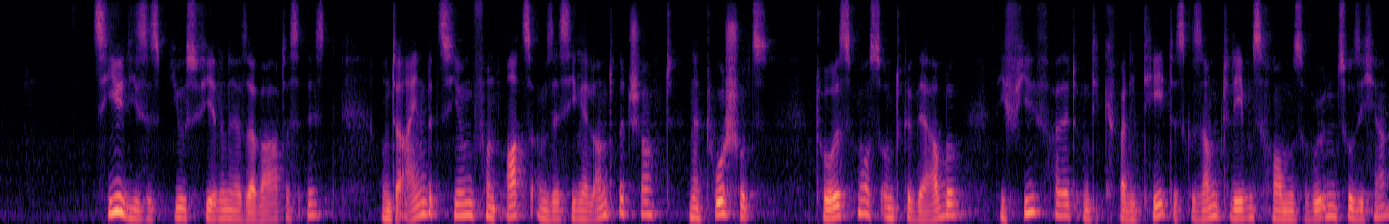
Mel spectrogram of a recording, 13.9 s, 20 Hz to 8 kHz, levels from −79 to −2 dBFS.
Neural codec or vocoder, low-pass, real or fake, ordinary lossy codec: codec, 16 kHz, 0.3 kbps, FocalCodec; none; fake; none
